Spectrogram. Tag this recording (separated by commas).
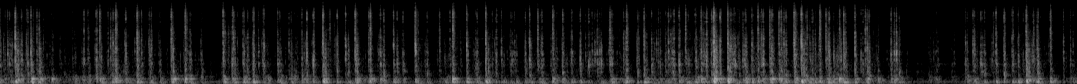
Typing, home sounds, Computer keyboard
